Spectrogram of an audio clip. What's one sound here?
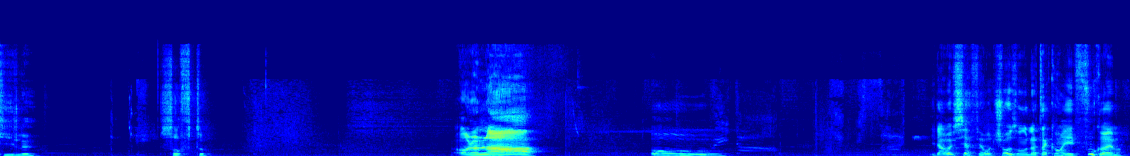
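A young man talks close to a microphone, in short bursts with pauses.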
